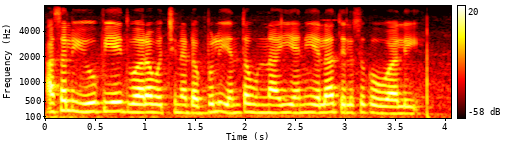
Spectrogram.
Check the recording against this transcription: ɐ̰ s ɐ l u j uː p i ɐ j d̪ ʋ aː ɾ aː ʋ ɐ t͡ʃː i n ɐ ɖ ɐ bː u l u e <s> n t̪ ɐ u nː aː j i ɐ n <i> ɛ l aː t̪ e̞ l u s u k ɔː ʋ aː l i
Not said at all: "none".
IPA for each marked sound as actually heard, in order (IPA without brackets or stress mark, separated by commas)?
none, i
